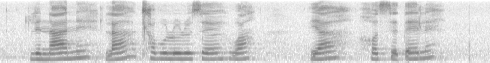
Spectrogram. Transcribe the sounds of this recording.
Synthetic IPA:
lɪnanɛlat͡ɬʰabʊlʊlʊsɛwa | jak͡xʰɔsɛtʼɛːlɛ

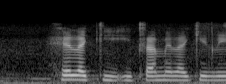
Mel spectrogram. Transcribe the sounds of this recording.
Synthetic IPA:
hɛlakʼɪit͡ɬʼamɛlakʼɪlɪ

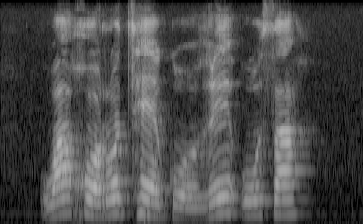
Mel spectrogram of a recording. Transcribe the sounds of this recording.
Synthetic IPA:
wak͡xʰɔrɔt͡sʰɛkɔɣɛʊsa

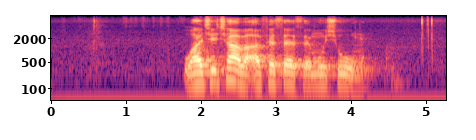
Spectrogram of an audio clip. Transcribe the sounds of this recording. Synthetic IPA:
wat͡ʃʰit͡ʃʰaɓaʔafʰɛsɛsɛmuʃuːmɔ

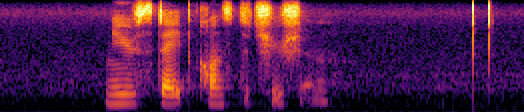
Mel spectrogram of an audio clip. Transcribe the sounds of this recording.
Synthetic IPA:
njuːsteɪtkʰɔ̃nstitʰjuːʃə̰̃n

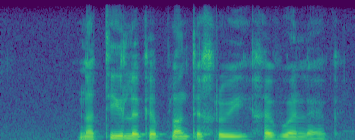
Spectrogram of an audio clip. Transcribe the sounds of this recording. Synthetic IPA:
nɐtyːrləkəplɐntəχrujχəvuənlək

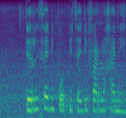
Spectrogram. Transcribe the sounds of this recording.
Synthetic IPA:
d̥irisadipopit͡sadifarʊlɔχaneːŋ̩

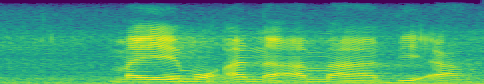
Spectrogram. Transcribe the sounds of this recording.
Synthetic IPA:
majemɔʔanaːmabiʔa

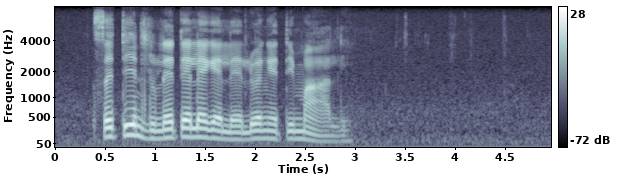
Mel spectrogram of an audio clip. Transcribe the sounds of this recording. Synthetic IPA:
setʼind͡ɮʱulɛtʼɛlɛk̬ɛlɛlwɛŋetʼimaːli

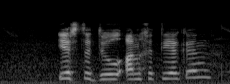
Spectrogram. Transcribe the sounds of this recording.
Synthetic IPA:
ʔiərstədulˠɐːnχətiəkən

